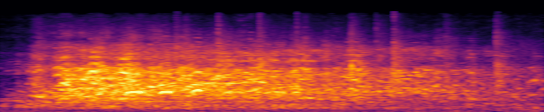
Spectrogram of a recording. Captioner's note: audience laughing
